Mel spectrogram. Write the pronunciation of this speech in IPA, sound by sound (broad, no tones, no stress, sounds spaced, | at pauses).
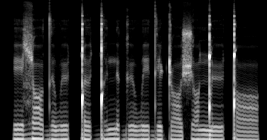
e ɮ ɔ d̪ ə w ø ǃ ə ɡ͡ǃ ə n ə ɡ ø w e d̪ e ʈ ɔ ʃ ɔ ŋ͡ǃ ø ǃ ɔ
